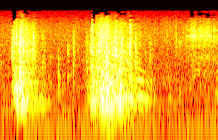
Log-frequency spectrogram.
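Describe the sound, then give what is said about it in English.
A locked door is tried and rattled. Two broad, fairly loud bursts of knocking and rattling come one after the other, with no voices. “The door's locked. I can't get out.”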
